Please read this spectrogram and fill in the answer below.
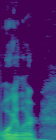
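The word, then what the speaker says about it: Euler: different amplitudes right so it's it's wave math Oiler stuff it's it's spelled uler by the way but it's pronounced Oiler um I remember that much from college uh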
